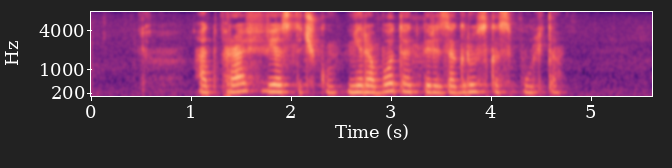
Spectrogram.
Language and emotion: Russian, neutral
